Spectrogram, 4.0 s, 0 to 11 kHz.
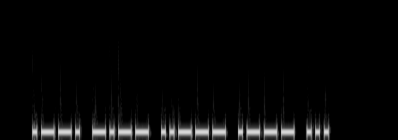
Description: Morse code, heard as a keyed tone, about 28 wpm, 700 Hz. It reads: PY2JS
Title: DXCC-100 Call Signs - 5 Characters - 28wpm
